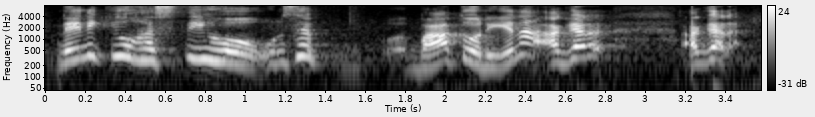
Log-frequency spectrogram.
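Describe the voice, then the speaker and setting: A man teaching an Arabic grammar class, explaining patiently, calling on students by name and repeating words slowly. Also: extremely high pitch, very animated, fairly bright tone, slight background noise.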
